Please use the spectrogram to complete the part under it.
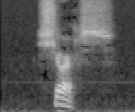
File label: "Sjors" Dutch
